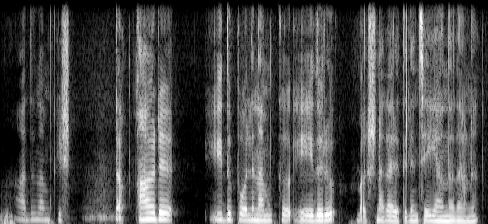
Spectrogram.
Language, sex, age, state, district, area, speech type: Malayalam, female, 18-30, Kerala, Kasaragod, rural, spontaneous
